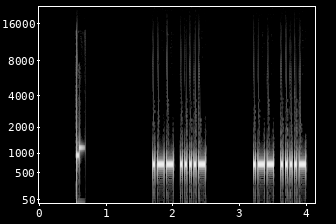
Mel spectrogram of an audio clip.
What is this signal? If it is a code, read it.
Morse code, heard as a keyed tone, about 36 wpm, 700 Hz. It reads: W4 W4
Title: USA Call Sign Prefixes - Repeated 2x - 35wpm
